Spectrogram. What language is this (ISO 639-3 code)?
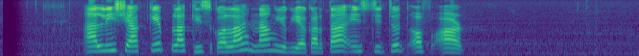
jav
